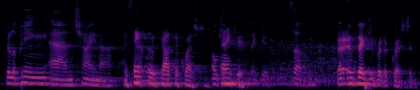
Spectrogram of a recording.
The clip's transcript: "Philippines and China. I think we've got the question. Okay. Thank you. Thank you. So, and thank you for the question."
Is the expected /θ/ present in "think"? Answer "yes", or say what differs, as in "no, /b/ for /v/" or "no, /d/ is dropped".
yes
